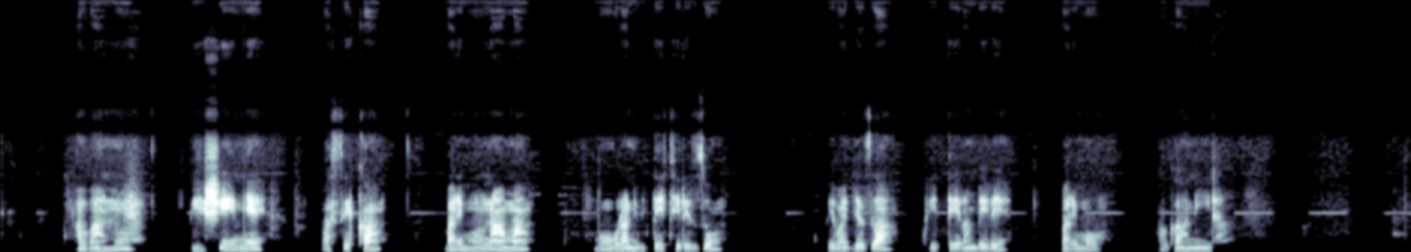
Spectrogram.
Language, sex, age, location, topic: Kinyarwanda, female, 50+, Kigali, government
